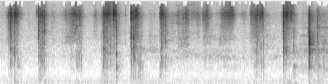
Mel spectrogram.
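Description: Tarot cards shuffled by hand at close range, a quick series of soft papery riffles and flicks in an uneven rhythm, with no voices over it.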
